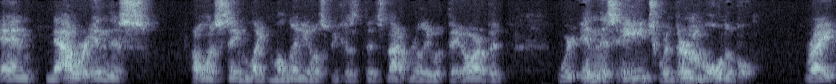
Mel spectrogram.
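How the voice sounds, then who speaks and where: Speaking at a moderate pace, a man uses a normal speaking voice with a fairly low pitch and ordinary pitch variation. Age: 40s. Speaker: pool apparel business owner and event promoter. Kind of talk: casual interview.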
